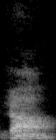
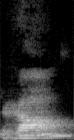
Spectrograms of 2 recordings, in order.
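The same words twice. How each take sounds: First: The word is said softly. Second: The word is said somewhat louder. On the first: The sound travels only a short distance. "मेरा आयम क्या हुआ? कम हो।" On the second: The sound travels a bit farther. "मेरा vibration थोड़ा इतना दूर तक गया।"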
